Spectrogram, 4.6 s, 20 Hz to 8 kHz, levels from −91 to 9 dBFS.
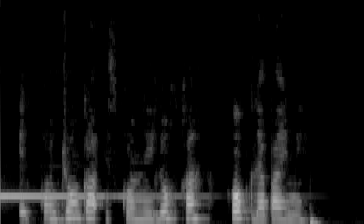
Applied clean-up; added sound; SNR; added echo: neural mask model RNNoise.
